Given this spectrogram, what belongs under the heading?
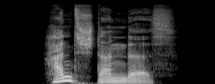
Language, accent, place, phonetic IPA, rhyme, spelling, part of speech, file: German, Germany, Berlin, [ˈhantˌʃtandəs], -antʃtandəs, Handstandes, noun, De-Handstandes.ogg
- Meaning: genitive singular of Handstand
